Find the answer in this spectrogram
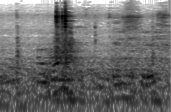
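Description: Quiet murmur of background voices, with one short sharp clack a little under a second in.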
